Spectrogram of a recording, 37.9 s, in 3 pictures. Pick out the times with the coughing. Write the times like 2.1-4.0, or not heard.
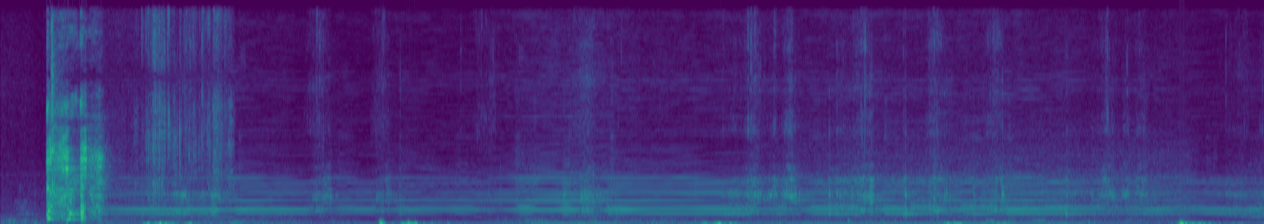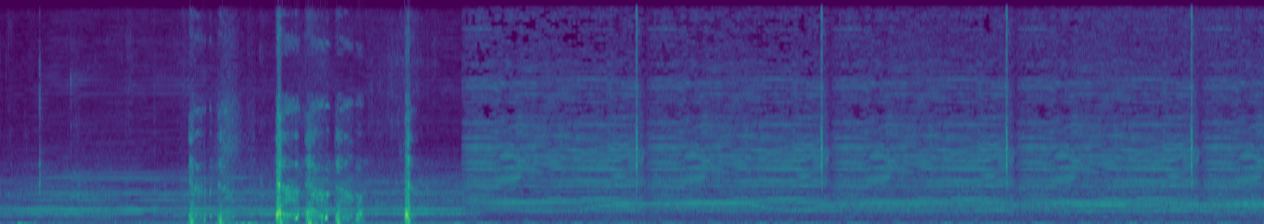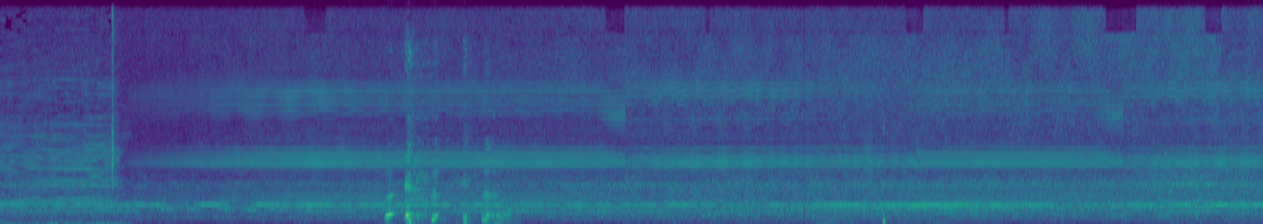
0.5-2.4, 14.5-16.8, 29.1-30.4.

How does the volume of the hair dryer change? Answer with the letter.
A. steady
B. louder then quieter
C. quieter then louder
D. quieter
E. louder
E.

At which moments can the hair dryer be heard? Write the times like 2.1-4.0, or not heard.
7.9-37.8.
